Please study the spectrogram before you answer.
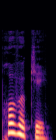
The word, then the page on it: provoquer: francais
